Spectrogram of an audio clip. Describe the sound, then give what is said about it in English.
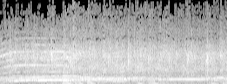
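An audience claps steadily for a few seconds, a dense, loud patter of many hands, with crowd voices and a few cheers mixed into the applause. “So clap if you want to express yourself.”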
